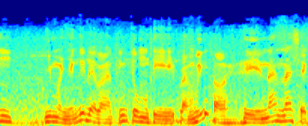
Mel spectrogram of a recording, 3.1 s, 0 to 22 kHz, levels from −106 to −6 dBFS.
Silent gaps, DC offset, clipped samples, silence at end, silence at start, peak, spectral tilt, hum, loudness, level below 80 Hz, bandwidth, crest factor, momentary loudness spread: none; under 0.1%; under 0.1%; 0 s; 0 s; -12 dBFS; -5.5 dB/octave; none; -26 LUFS; -48 dBFS; 12.5 kHz; 14 dB; 3 LU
